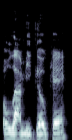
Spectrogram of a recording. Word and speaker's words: Olamigokey: butchering my last name it's pronounced hola me gokey um and yeah it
